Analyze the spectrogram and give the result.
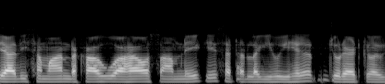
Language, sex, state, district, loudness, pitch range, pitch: Hindi, male, Madhya Pradesh, Katni, -20 LUFS, 125-135 Hz, 130 Hz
